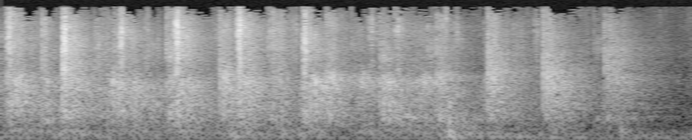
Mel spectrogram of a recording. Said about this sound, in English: I don't know whether I should note this, but the person clapping the loudest is one of our loyal supporters who is a former Navy captain.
